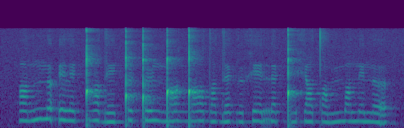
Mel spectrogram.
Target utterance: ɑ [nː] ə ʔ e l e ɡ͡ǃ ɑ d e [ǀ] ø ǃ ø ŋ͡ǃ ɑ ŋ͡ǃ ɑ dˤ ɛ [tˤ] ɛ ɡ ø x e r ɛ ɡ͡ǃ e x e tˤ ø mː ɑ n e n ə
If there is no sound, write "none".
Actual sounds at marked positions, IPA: nː, ǃ, d

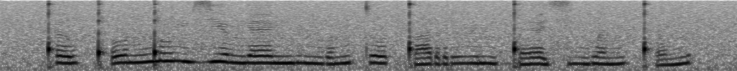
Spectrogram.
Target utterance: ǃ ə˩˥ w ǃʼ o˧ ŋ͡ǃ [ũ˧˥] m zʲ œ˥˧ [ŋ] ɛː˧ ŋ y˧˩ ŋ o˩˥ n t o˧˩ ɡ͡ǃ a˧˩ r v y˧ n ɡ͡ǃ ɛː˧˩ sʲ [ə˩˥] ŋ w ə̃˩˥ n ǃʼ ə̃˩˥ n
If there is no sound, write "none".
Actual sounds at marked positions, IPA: ũ˥˧, ŋ, ə˧

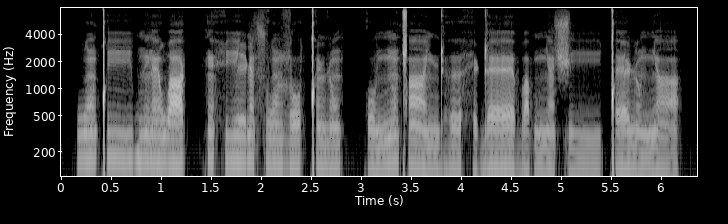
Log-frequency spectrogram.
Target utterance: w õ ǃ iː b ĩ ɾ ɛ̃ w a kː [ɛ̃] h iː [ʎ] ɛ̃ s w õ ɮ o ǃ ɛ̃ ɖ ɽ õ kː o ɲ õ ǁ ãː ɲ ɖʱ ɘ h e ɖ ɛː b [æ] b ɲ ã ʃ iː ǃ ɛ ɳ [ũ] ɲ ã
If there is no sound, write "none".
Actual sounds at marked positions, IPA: ẽ, ɽ, a, õ

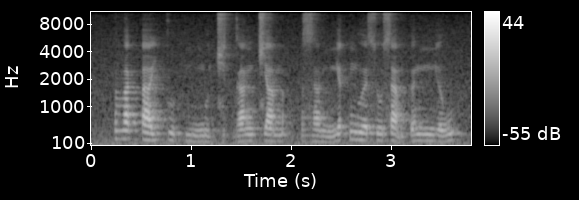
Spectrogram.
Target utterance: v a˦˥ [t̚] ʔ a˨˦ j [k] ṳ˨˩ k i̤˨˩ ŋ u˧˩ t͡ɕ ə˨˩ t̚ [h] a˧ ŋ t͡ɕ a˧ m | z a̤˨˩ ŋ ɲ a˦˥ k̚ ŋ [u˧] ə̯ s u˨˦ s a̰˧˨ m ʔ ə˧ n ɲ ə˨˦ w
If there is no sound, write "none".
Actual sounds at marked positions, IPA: k̚, k, ɣ, u˧

